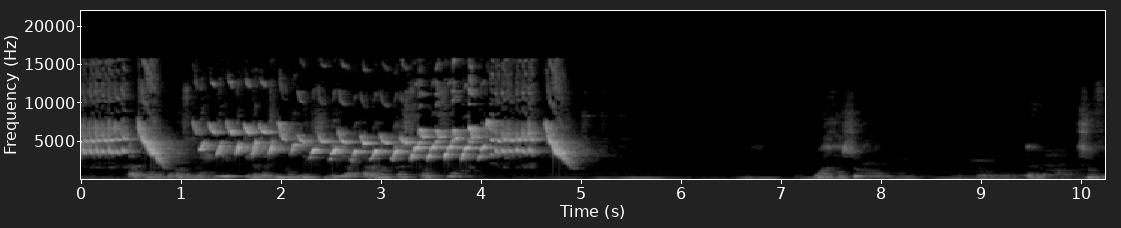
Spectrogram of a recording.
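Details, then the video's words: Goldfinch × canary hybrid, six months old, delivers about five seconds of quick high chirps and rolling trills that end in a sweeping note. Near-silence follows, with faint low sounds and brief soft chirps later. "غناء طائر ميستو سته اشهر(6)Me mixto de jilguero"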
